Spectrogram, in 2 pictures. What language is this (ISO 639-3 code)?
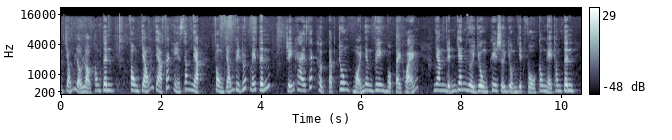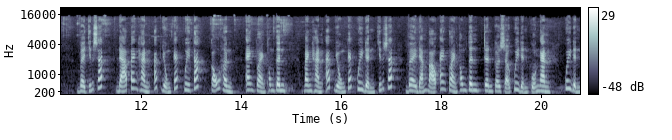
vie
